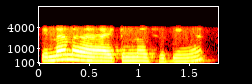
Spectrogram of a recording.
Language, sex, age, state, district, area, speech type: Tamil, female, 30-45, Tamil Nadu, Tiruvarur, rural, conversation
